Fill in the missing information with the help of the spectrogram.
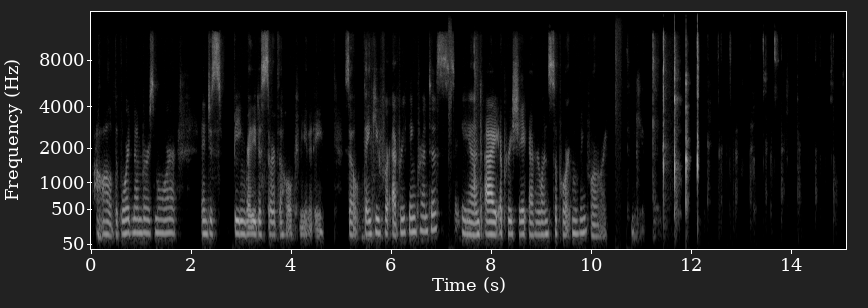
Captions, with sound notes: all of the board members more and just being ready to serve the whole community. So thank you for everything Prentiss and I appreciate everyone's support moving forward, thank you. (clapping)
